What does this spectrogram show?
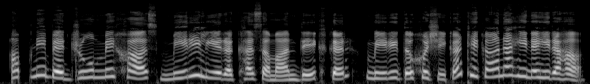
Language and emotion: Hindi, happy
